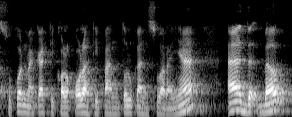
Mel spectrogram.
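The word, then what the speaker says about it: أدبر: Adbar, roknya dimatikan dibaca sukun adbar, bukan adbaro. Kalla wal qamar wallaili id adbar.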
